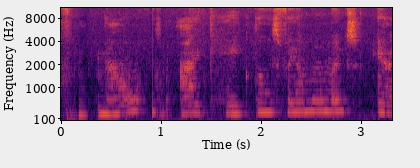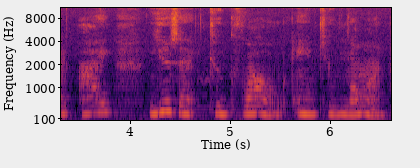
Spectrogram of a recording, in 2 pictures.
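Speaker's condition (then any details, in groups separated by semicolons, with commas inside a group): Hemiplegic cerebral palsy; right hemiplegia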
